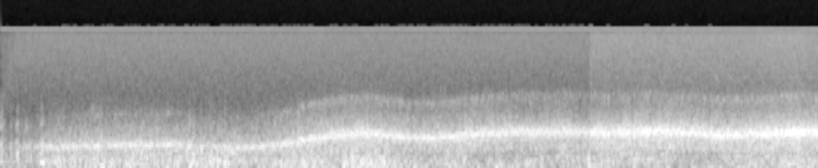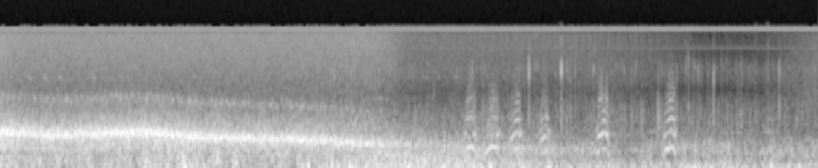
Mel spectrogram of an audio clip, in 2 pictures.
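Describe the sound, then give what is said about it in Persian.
Steady roaring wind with a whistling tone blowing over a dirt road to the village of Dastjerd in fog; it swells and rises, then eases after a while into softer rustling with scattered patters like rain. No voices. “باد میوزه، جاده خاکی ده تا گلو تو مهه.”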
